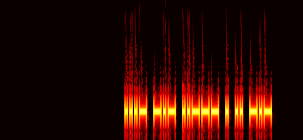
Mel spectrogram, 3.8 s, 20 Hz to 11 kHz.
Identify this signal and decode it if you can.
Morse code, heard as a keyed tone, about 40 wpm, 700 Hz. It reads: VK2EIK
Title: DXCC-100 Call Signs - 6 Characters - 40wpm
